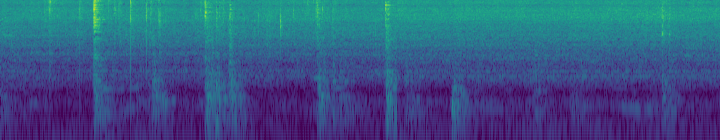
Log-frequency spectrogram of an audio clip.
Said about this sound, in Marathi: तर हलक्या हाताने आपल्याला छानपैकी असं मोदक फ्राय करून घ्यायचे आहेत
